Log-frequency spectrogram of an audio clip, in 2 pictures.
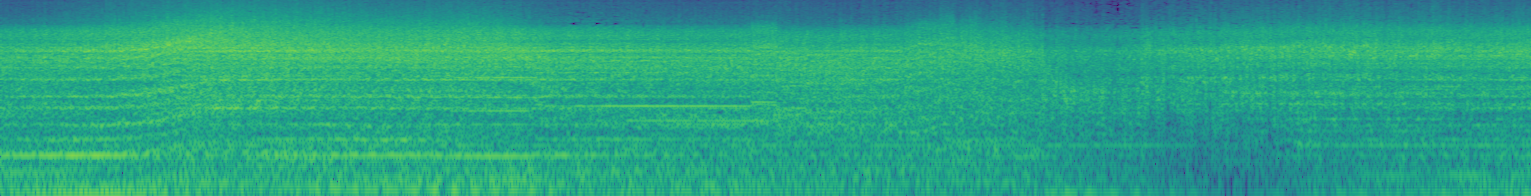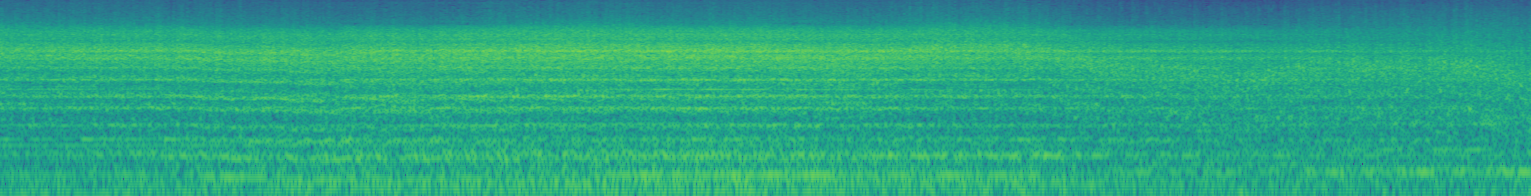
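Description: Post-industrial power-electronics drone: a dense, loud wall of layered electronic tones and noise, with rising pitch glides in the first few seconds. It thins and dips around the middle, then swells back to full level.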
